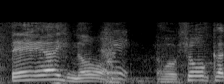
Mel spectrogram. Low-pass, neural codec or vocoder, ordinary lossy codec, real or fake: none; codec, 16 kHz, 1.1 kbps, Voila-Tokenizer; none; fake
